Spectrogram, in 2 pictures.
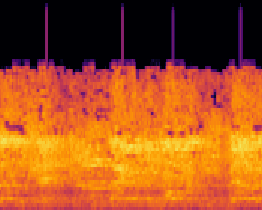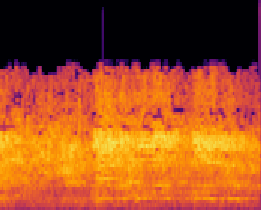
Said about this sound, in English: The crowd here seems to be breaking up, somewhat roughly herded by the soldiers, and we can hear them.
